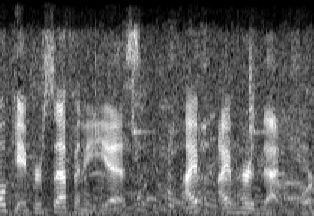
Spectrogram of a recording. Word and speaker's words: Persephone: A funny name, pronounced, but Anglo phonetically is Persephone. Oh, okay, Persephone.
